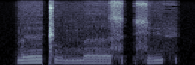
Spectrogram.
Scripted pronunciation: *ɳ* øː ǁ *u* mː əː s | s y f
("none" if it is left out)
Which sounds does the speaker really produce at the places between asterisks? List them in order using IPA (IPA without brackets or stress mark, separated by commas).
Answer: ɳ, u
